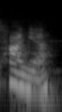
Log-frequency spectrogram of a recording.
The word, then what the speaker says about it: Hania: Hi, yeah, it's pronounced Hanya.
